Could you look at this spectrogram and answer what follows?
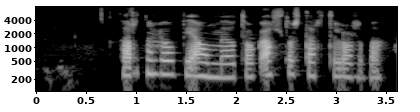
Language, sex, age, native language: Icelandic, female, 20-29, Icelandic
